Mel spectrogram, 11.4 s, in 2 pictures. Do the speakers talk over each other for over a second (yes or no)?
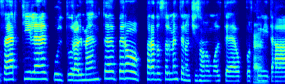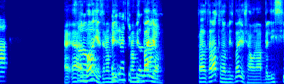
yes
